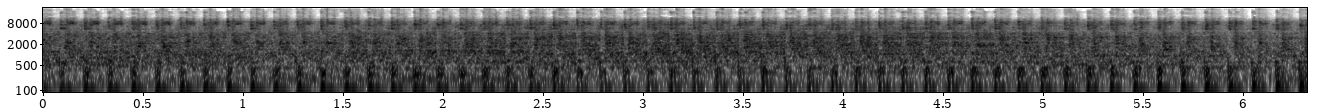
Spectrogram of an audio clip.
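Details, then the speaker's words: 1945 Gravely Model L walk-behind tractor at first start-up, after gently used oil and bled oil lines, and pull-started, the starter possibly spinning too slowly. Even single-cylinder putt at about three firings per second, steady, with no misses, knocks or smoke. "all right not bad 45 is run I think runs nice that's for sure"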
